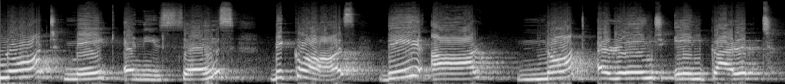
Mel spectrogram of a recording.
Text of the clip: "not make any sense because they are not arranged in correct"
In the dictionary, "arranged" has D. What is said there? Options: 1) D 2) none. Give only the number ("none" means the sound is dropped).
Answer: 2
